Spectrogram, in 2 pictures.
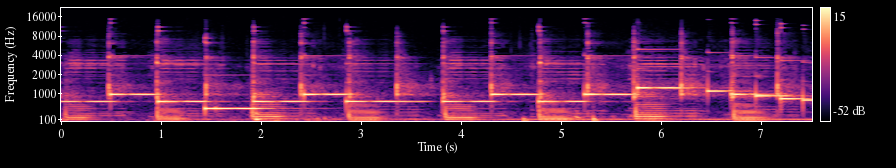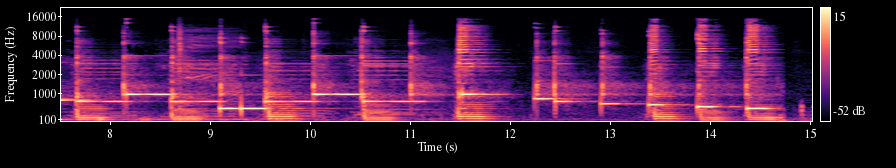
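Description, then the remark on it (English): A bouncy quiz-show style waiting tune plays on its own, bright plinking bell-like notes stepping along in a steady rhythm over a low sustained bass, with no one talking. “All I heard was a bunch of music.”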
